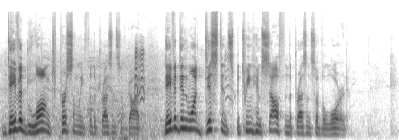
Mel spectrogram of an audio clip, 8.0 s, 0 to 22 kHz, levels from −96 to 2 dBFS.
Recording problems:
animal sounds; noticeable; throughout; 15 dB below the speech

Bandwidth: 16 kHz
